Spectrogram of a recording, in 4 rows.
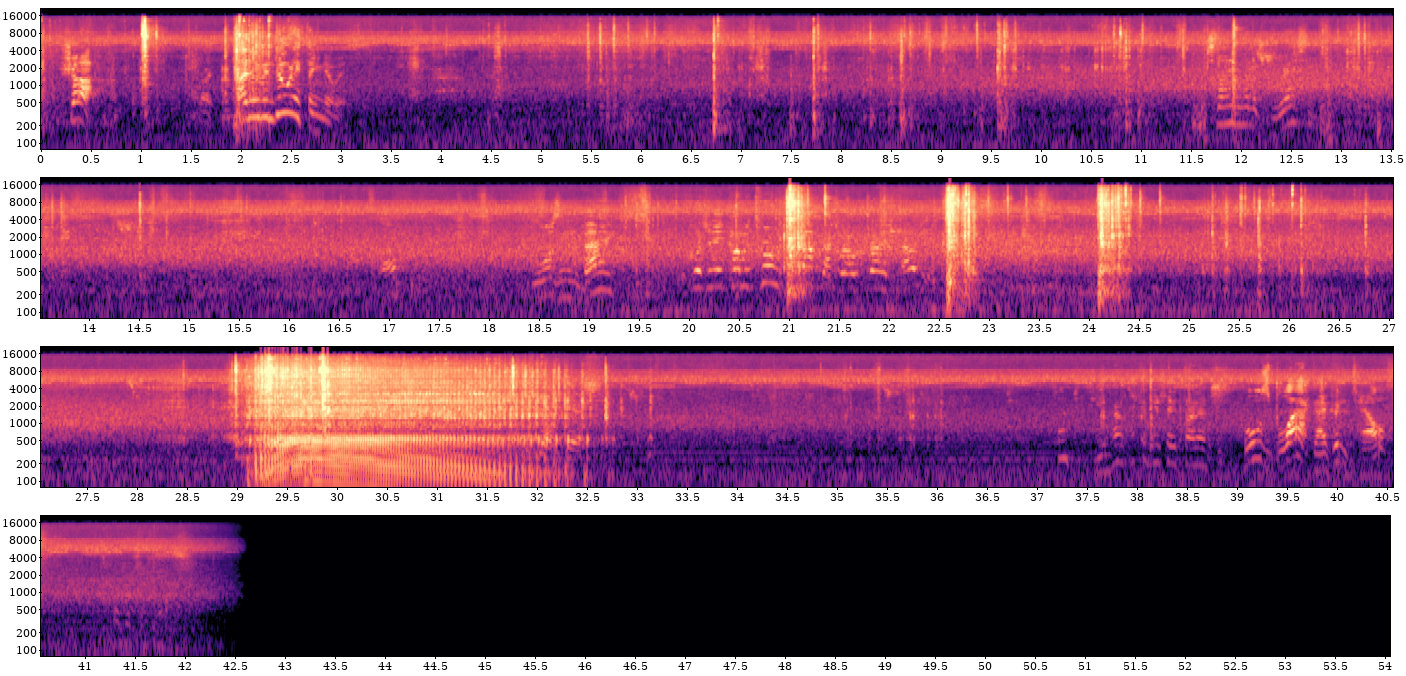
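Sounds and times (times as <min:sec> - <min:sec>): lawnmower engine running: 0:28.4 - 0:33.3
lawnmower pull start: 0:28.8 - 0:33.0.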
